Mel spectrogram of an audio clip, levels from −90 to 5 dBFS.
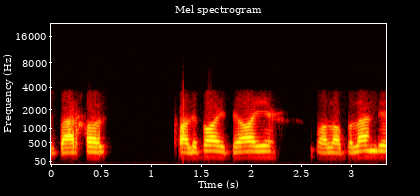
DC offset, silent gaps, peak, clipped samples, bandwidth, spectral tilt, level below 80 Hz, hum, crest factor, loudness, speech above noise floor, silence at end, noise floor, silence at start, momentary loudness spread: under 0.1%; none; -4 dBFS; under 0.1%; 3.8 kHz; -8 dB/octave; -86 dBFS; none; 18 dB; -22 LUFS; 56 dB; 0 s; -78 dBFS; 0 s; 10 LU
